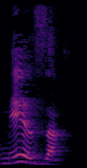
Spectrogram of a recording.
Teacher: Então a gente tem o s com som de z em português isso não existe no espanhol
